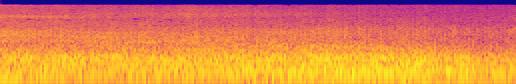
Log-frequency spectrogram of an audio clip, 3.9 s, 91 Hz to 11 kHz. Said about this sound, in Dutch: Wat is dat? Een vliegtuig of zoiets? Kijk eens, dokter. Ja? Het is een van onze vrachtvaarders nummer 1.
